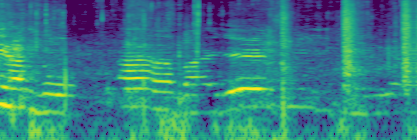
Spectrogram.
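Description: Voices talking indistinctly in a few short phrases with brief pauses.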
